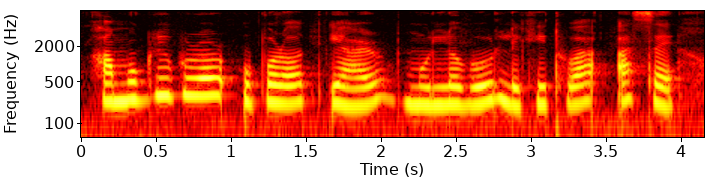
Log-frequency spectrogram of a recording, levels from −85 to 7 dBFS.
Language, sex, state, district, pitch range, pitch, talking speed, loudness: Assamese, female, Assam, Kamrup Metropolitan, 210-240 Hz, 220 Hz, 100 wpm, -16 LUFS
